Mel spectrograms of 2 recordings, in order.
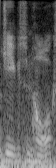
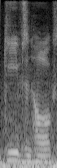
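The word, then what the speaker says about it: Gieves & Hawkes: day we're now leaving GBS and Hawks or Gibbs and Hawks of the I've been told it's correctly pronounced what an incredible building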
